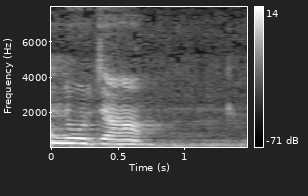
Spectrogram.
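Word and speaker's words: Nur Jahan: ए एच ए एन जहां इसको जहां लिखते हैं लेकिन प्रोनाउंस करते हैं नूर जहां फिर नंबर फिफ्थ अ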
